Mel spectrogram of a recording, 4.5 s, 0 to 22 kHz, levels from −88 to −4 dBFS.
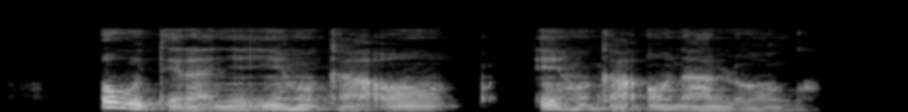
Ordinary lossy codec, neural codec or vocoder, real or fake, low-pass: none; none; real; none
